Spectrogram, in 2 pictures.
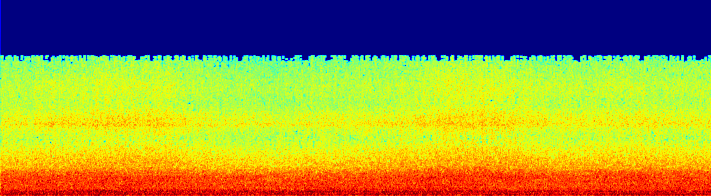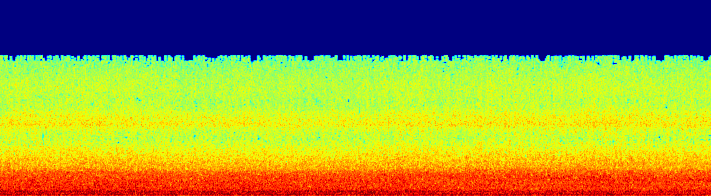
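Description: Very heavy rain pouring down, a steady, unbroken rush of noise.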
